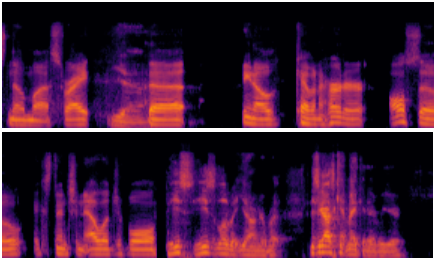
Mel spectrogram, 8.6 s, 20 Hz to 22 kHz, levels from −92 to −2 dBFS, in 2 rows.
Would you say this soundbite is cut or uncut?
cut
